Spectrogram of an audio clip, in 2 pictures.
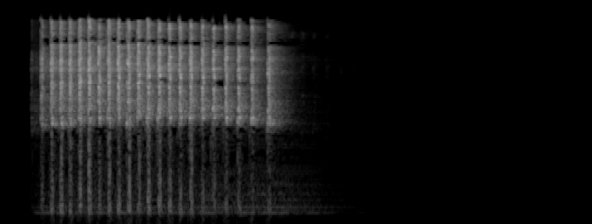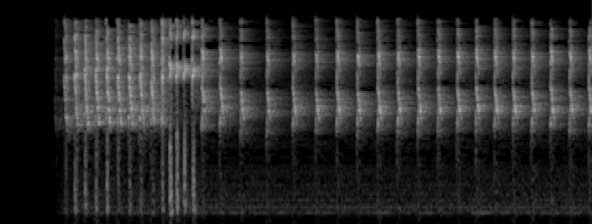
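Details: Lovebird giving ngekek-style song, kept to prompt other birds to sing. A shrill rapid chatter lasts under three seconds, stops for over three seconds of silence, then resumes longer with a harsh squawk at the restart.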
